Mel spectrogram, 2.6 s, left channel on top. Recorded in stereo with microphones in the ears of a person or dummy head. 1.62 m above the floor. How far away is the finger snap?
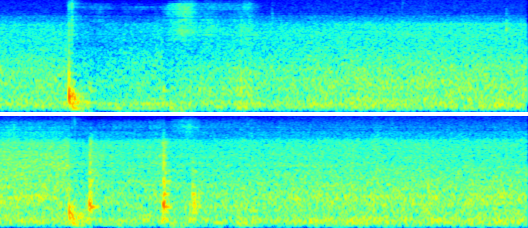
About 1.0 m.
